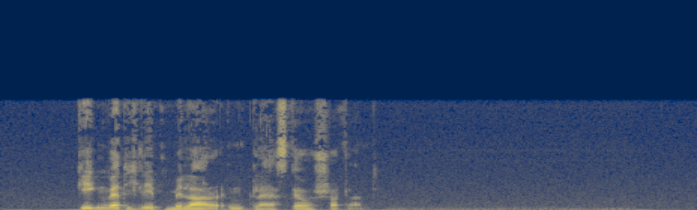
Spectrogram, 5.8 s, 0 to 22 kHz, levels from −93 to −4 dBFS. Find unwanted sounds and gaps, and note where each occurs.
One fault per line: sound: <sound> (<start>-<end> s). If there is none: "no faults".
no faults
